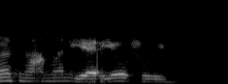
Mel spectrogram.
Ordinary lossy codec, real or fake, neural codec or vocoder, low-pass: Opus, 64 kbps; fake; codec, 24 kHz, 3 kbps, HILCodec; 3.6 kHz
